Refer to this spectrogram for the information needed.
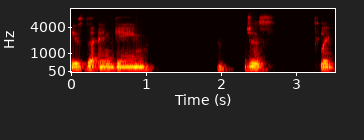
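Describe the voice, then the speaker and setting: A woman's very deep, low voice in a dark, mellow tone, with a non-native accent and a very slow pace. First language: not English. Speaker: activist and researcher. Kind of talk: conference presentation. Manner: halting, with frequent repetitions.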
